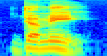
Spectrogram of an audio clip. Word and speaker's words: Demi: And, you know, I honestly think I go back and forth, but it is pronounced, I checked, Demi. – So, Demi Moore. You mean like semi truck? – Yeah, like a semi truck, semi tractor trailer.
